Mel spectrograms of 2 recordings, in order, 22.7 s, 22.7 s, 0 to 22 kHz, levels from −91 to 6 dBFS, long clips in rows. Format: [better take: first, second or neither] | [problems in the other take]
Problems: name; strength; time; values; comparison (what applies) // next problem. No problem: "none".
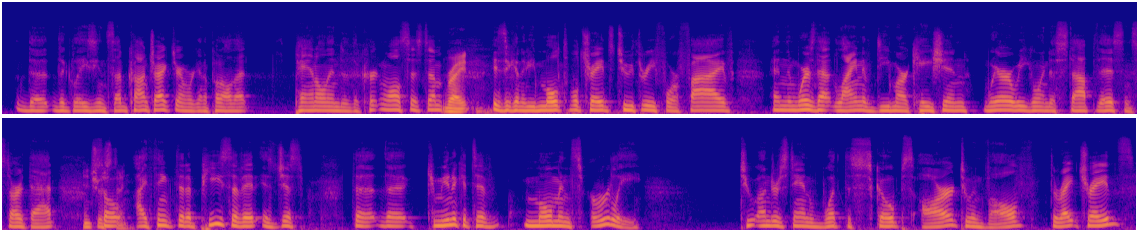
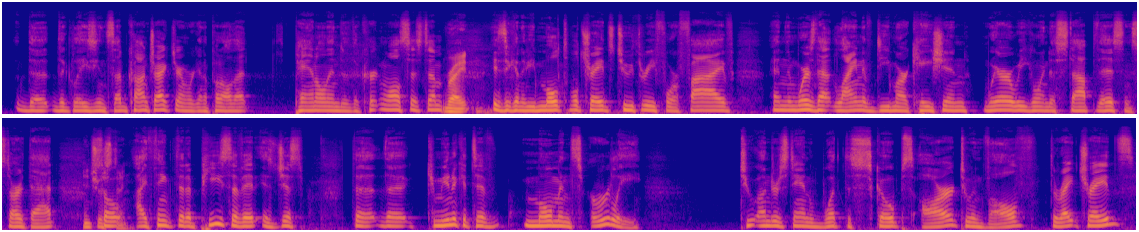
second | muffled; very; fading above 2 kHz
